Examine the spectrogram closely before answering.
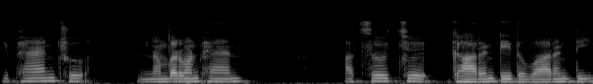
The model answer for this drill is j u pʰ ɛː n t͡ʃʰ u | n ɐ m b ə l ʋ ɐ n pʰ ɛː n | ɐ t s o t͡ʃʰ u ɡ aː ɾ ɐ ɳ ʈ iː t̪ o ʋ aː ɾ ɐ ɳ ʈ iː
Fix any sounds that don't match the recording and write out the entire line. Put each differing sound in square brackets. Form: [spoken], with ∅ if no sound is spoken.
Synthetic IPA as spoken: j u pʰ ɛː n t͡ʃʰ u | n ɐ m b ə [ɾ] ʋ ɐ n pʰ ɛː n | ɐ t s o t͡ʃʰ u ɡ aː ɾ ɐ ɳ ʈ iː t̪ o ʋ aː ɾ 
